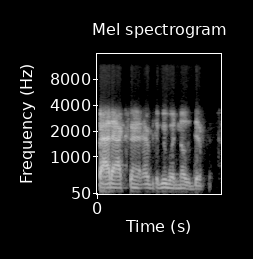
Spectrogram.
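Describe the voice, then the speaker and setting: Husky male host on a tinny line. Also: low-pitched, little pitch movement, rapid-fire. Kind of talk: casual video-call chat. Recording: phone-like video call audio.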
